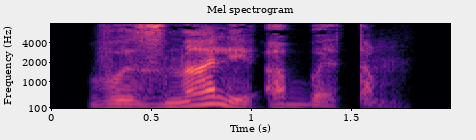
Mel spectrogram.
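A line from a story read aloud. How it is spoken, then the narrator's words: Growled. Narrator (Russian): прорычал Снейдер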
